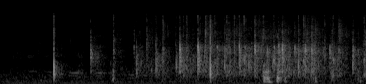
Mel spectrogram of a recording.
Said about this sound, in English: Nice stuff. I'll slow clap you guys in.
